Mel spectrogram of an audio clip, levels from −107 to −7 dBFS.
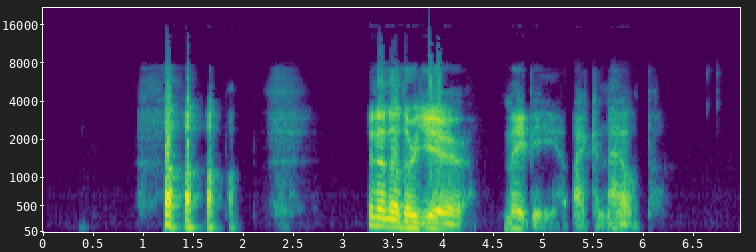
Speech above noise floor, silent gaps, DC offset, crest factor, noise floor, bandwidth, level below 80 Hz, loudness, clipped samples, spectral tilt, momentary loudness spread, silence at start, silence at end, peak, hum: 74 dB; none; under 0.1%; 20 dB; -90 dBFS; 9.6 kHz; -56 dBFS; -16 LUFS; under 0.1%; -5.5 dB/octave; 18 LU; 1.2 s; 1.05 s; 0 dBFS; none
